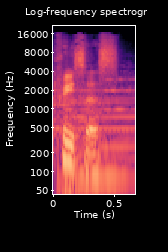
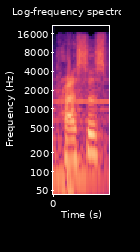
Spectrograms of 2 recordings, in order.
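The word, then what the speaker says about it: Precis: tinkering Away by herself okay so it is pronounced Prius I thought it was like preus because her name looks like Precious Precious preus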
